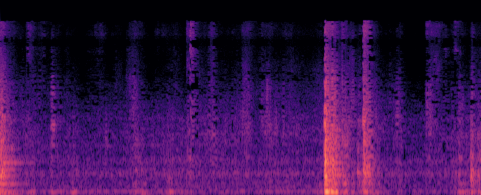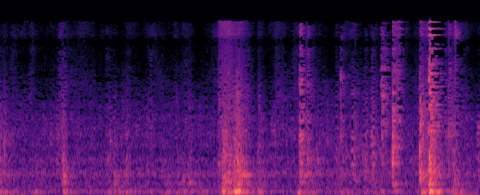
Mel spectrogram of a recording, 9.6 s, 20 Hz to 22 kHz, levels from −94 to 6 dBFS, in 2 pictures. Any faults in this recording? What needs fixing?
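Throughout, everything above 14.3 kHz is gone and there's a smeared, fizzy texture. That's likely AAC compression squeezing bits by discarding highs, which fits AAC-LC around 32 kbps. Re-export from the original source losslessly or at a much higher bitrate.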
